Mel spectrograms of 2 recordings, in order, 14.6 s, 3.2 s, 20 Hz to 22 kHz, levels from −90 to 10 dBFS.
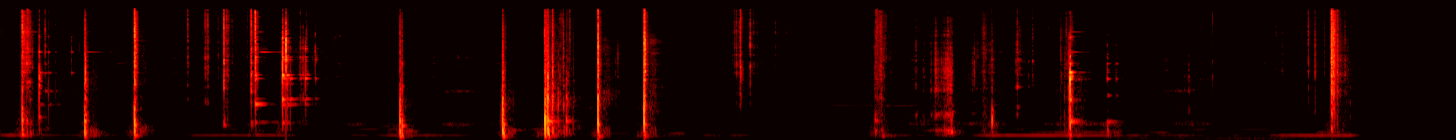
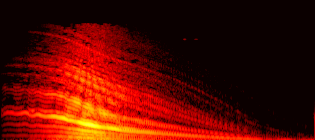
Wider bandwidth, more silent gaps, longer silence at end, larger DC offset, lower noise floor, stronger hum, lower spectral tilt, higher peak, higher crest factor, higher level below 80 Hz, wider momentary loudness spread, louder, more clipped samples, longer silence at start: first, 17 kHz vs 10.5 kHz; first, 6.92-7.01 s vs none; about the same, 1.2 s vs 1.15 s; neither; first, under -90 dBFS vs -59 dBFS; neither; second, -0.5 dB/octave vs -6.5 dB/octave; about the same, -2 dBFS vs -4 dBFS; first, 38 dB vs 18 dB; second, -84 dBFS vs -44 dBFS; about the same, 23 LU vs 24 LU; second, -33 LUFS vs -19 LUFS; neither; about the same, 0.2 s vs 0.3 s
